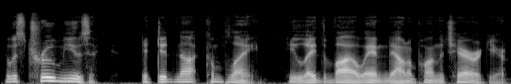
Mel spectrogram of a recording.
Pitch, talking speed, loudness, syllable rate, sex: 100 Hz, 200 wpm, -18 LUFS, 5.1 syllables/s, male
